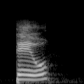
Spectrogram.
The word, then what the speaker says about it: Tao: Ha ganado un británico, Teo, Tao se escribe, Gogenhan Hart.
